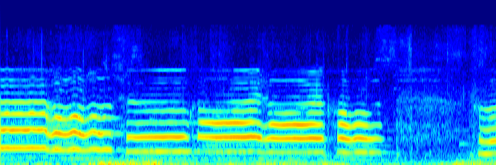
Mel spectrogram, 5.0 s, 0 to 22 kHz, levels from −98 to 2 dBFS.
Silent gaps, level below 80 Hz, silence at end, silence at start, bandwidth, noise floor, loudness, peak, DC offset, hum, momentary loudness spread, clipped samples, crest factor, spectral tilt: none; -44 dBFS; 0 s; 0 s; 8.4 kHz; -52 dBFS; -30 LUFS; -18 dBFS; under 0.1%; none; 9 LU; under 0.1%; 12 dB; -7 dB/octave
